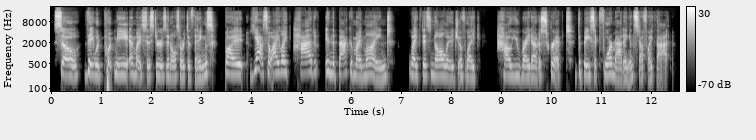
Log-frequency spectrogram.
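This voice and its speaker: A woman in her twenties chatting casually as an interview guest, telling stories in an animated way with quoted asides. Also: a little high, a little slow. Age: 20s. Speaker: podcast guest, actress and writer.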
